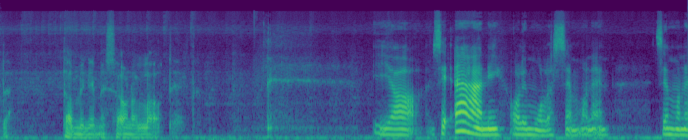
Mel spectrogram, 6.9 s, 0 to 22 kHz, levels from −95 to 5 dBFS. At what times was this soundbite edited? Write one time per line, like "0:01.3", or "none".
0:03.7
